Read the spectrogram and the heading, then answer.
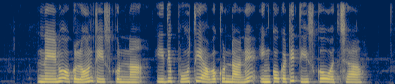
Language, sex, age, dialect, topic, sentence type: Telugu, female, 25-30, Utterandhra, banking, question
